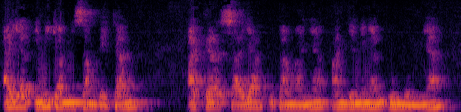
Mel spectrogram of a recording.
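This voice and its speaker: Javanese-accented guy preaching, slow and patient, reciting arabic verses, roomy echo. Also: medium pitch, fairly even intonation, dark tone. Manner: slow and explanatory, quotes Arabic verses and acts out everyday examples. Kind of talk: religious study talk. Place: room at a company religious gathering. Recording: echoey room.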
